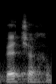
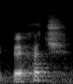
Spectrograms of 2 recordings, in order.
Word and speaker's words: Pechac: Pehac was playing this line, although some people pronounce him Pechach, but I think the point is that in Czech and Czech Republic, CH is pronounced edge, so it should be Pehac, and probably on the last Schneider.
